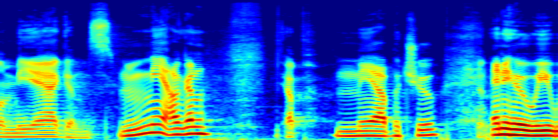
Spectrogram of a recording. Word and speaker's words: Megan: Megan, but it's spelled like Ronald Reagan. Oh, I get it. I know a couple Megans spelled that way. Really? Yep, I call them Meagans.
